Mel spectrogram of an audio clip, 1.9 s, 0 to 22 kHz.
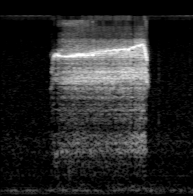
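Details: Nest-box barred owlet at Lake Okeechobee, Florida, on 5 March 2017, hollering at the second owlet outside: a steady, wheezy, high hissing screech held for about one second, then stopping abruptly over a low background hum.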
